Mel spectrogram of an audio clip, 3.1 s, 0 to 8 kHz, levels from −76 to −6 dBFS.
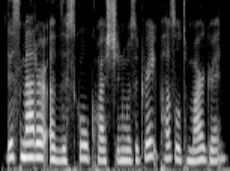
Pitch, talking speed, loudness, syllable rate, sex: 215 Hz, 235 wpm, -18 LUFS, 6.1 syllables/s, female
